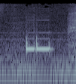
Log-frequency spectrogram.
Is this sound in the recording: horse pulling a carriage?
no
